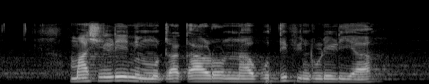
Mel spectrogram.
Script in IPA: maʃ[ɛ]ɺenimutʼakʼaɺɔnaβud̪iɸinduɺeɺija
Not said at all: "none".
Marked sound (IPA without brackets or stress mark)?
i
